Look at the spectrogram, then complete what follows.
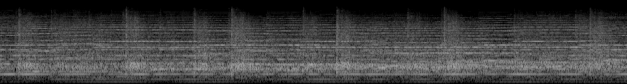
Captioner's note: cheering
